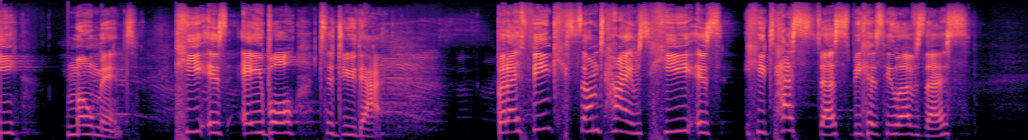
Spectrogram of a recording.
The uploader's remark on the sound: Recorded on December 10, 2023 at Capital Church in Meridian, Idaho.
